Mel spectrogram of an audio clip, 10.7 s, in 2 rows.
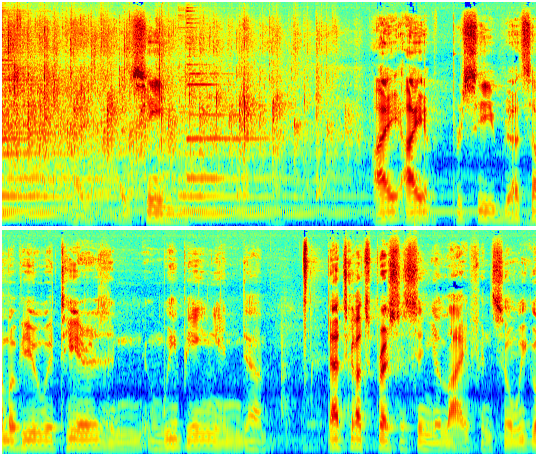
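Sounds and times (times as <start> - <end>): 
audience clapping: 0.0 - 4.0
speech: 1.3 - 2.1, 3.7 - 10.6.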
